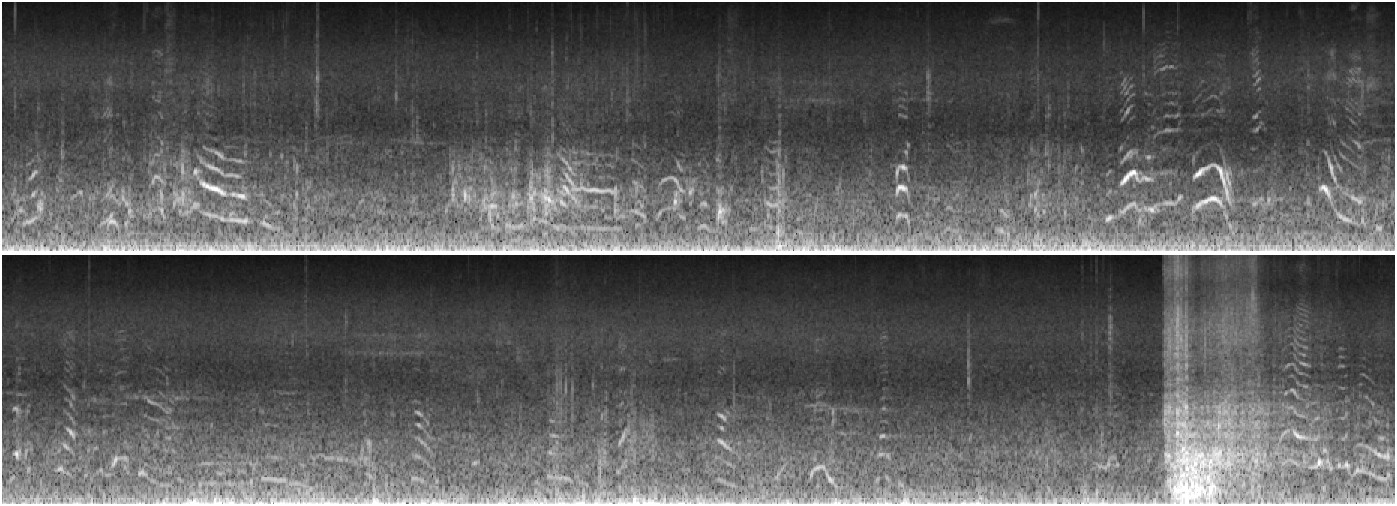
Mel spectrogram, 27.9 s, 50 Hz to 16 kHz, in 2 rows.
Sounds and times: kids playing in the lake 0:00.0 - 0:27.8
he jumps into the water 0:25.5 - 0:27.8

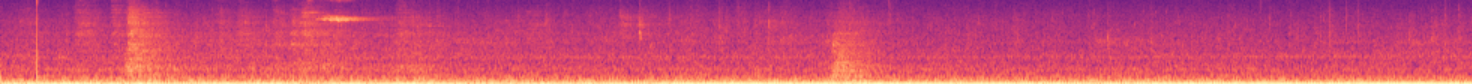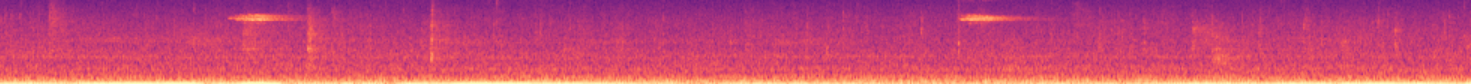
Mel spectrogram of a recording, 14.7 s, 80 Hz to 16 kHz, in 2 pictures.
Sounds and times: wind 0:00.0 - 0:14.7

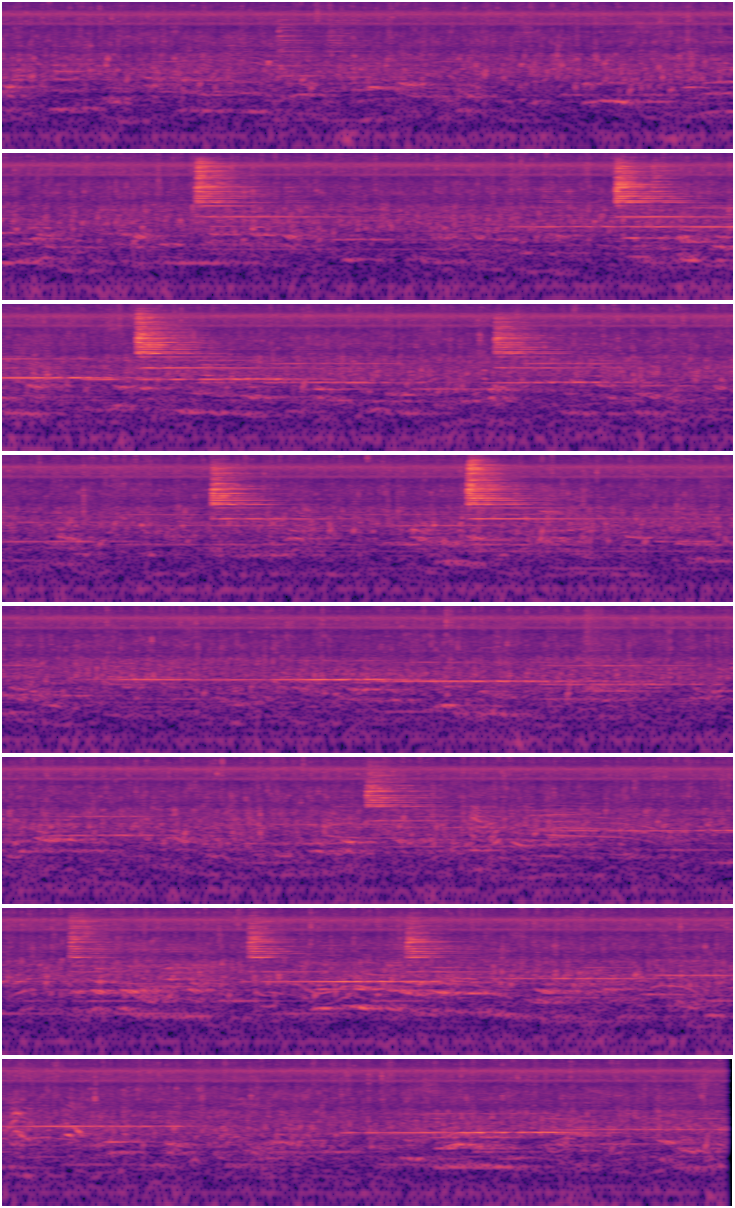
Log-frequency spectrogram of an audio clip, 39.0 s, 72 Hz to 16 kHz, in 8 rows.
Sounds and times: water streams 0:00.0 - 0:38.9

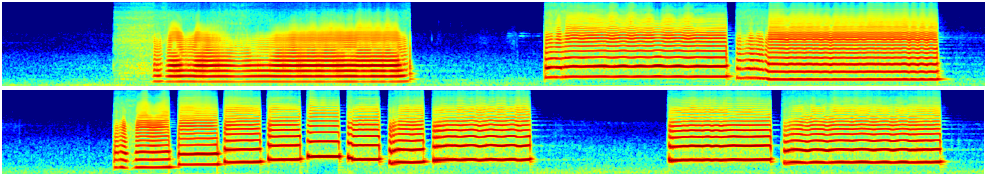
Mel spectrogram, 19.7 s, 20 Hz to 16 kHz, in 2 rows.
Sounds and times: Bugle playing 0:01.1 - 0:04.2
Bugle playing 0:05.4 - 0:09.5
Bugle playing 0:11.0 - 0:15.2
Bugle playing 0:16.5 - 0:19.6

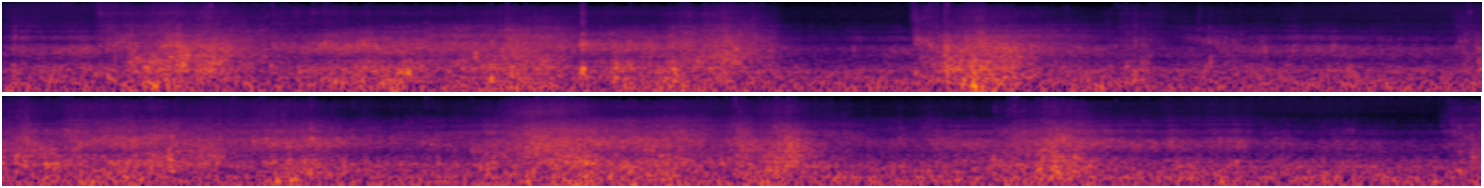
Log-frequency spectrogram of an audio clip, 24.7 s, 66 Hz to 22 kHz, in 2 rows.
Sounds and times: small waves 0:00.0 - 0:24.6

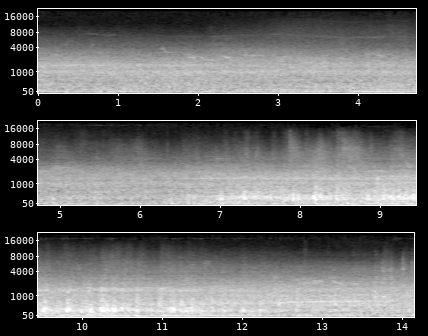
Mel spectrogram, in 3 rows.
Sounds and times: trains and trams passing 0:00.0 - 0:14.1
heavy traffic 0:00.0 - 0:14.1
birds can be heard from bushes around 0:01.5 - 0:09.6
people getting off trams 0:02.6 - 0:14.1

